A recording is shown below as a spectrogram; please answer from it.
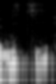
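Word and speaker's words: MICI: Alors quand on parle de Mickey, ça s'écrit M-I-C-I.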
